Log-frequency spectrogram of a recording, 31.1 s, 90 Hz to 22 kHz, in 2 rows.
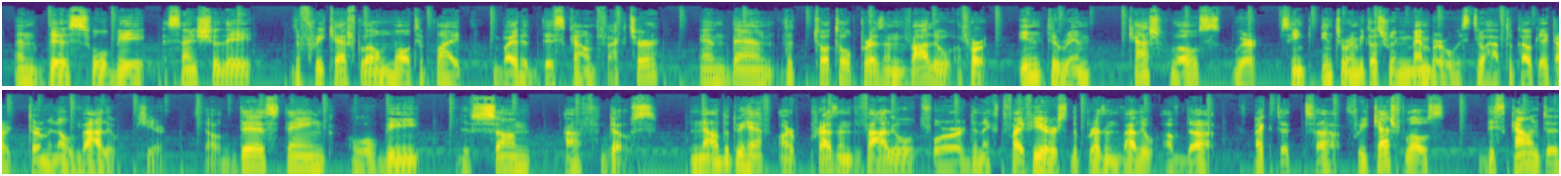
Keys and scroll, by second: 6.3 ctrl+r, 6.7 ctrl+Left, 19.2 alt+4, 20.0 Tab, 21.4 ctrl+Right.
